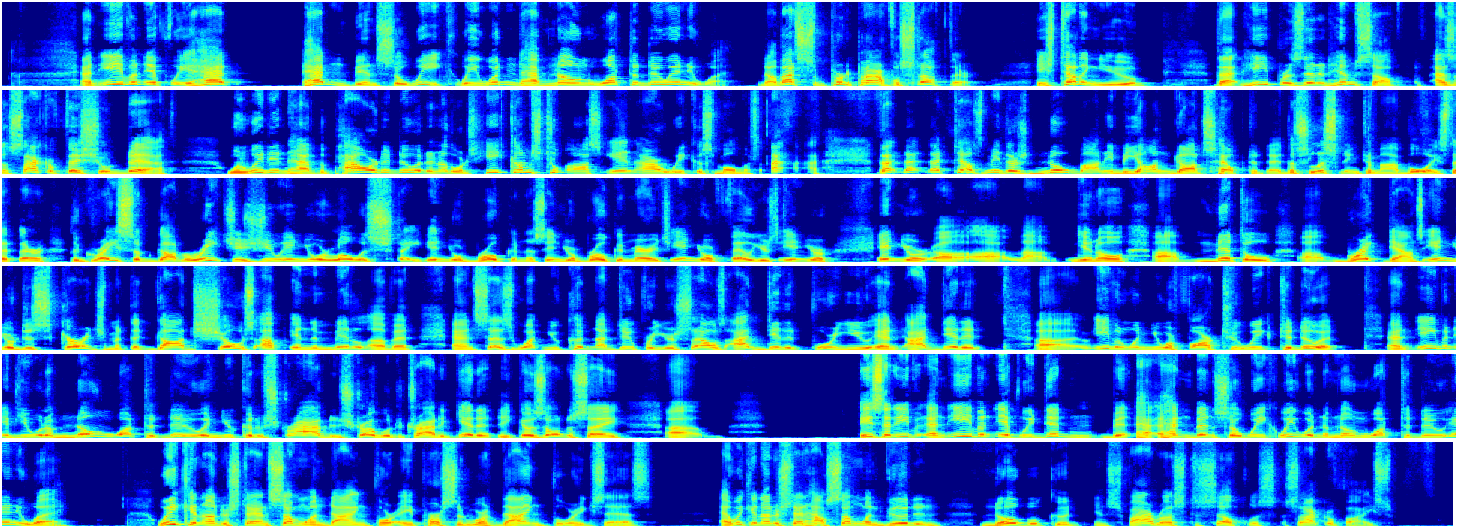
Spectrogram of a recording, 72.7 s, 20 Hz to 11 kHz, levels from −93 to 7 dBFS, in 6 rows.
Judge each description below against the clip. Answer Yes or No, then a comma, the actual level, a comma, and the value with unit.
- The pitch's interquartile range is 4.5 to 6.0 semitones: Yes, average, 5.0 semitones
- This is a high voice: Yes, high, 205 Hz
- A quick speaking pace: No, average, 185 wpm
